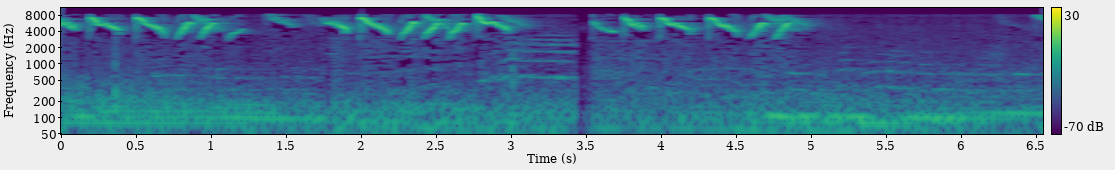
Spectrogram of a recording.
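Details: Masteran recording of white-eye song for training birds. High, sharp downslurred chirps come in quick clusters with a brief break midway. A faint low rumble sits in the background.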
